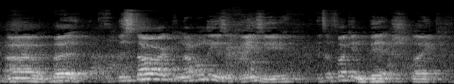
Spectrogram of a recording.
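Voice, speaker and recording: A young man performing an open mic stand-up set, deadpan and halting, with restarts and fillers. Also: a little high, a little hiss or hum. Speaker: stand-up comedian. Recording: very echoey room heard from a distance.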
